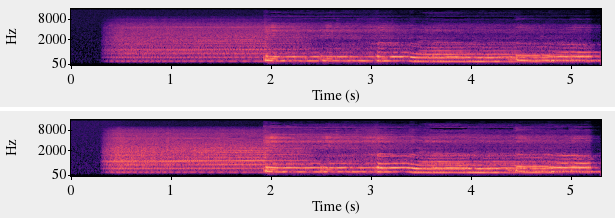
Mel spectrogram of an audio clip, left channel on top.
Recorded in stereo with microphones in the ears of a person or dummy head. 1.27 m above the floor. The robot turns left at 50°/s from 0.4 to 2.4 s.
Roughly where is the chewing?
No chewing in this recording.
